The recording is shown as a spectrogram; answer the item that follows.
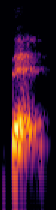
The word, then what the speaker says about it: been: b e n b been. we will pronounce the word be e a an bean and those two words are going to be pronounced the same in British English.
